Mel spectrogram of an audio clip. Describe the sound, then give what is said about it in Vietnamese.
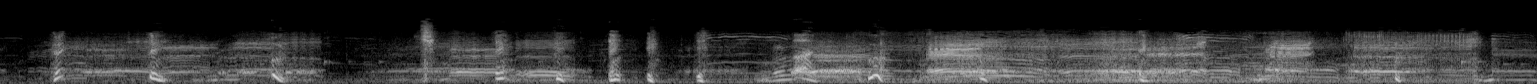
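A herd of goats in the mountains bleats continuously, many overlapping wavering cries, some short and sharp, others drawn out, building into a dense chorus toward the end. “Một hôm cùng với bạn vào núi đi săn và bắt gặp một đàn dê.”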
